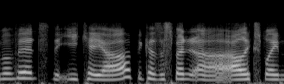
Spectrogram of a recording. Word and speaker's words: IKEA: It's just a play on words of IKEA, but EK um, is the French way to pronounce it, and you just throw an A in there, and it's Canadian.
